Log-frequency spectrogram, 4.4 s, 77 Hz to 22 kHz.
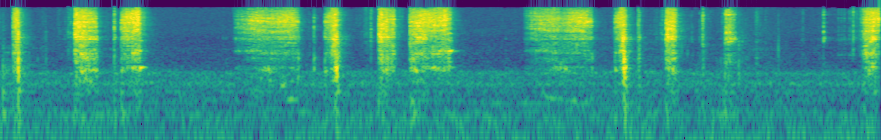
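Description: Solvent-wet bore brush on a cleaning rod scrubbing back and forth inside a CZ 75 pistol barrel: a run of short, uneven scraping strokes.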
